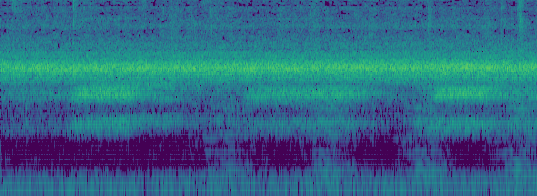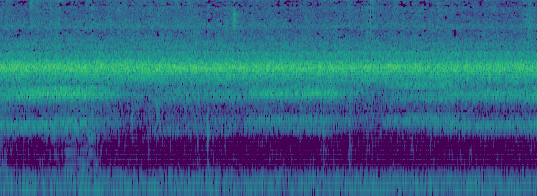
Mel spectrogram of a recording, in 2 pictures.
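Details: Frogs in rain: a high continuous trill and short two-tone calls repeat over rain noise, joined by a deeper frog giving rapid pulsed croaks in several short bursts.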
